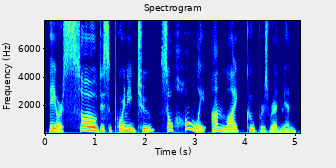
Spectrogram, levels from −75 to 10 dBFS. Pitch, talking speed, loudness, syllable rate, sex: 200 Hz, 115 wpm, -17 LUFS, 4.1 syllables/s, female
